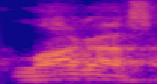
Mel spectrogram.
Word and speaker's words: Logos: Logos and Logos are actually both correct. And really, it depends on which school you went to. Some schools use the Erasmian Greek pronunciation. Some use a different Greek pronunciation. Some people actually prefer to use modern Greek pronunciation. So the great news is we'll answer to all of them, and neither are wrong.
